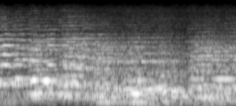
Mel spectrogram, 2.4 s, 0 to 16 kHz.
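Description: Solo violin, a 1783 Guadagnini, playing a classical melody in sustained bowed notes over a string chamber orchestra holding lower notes beneath it.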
